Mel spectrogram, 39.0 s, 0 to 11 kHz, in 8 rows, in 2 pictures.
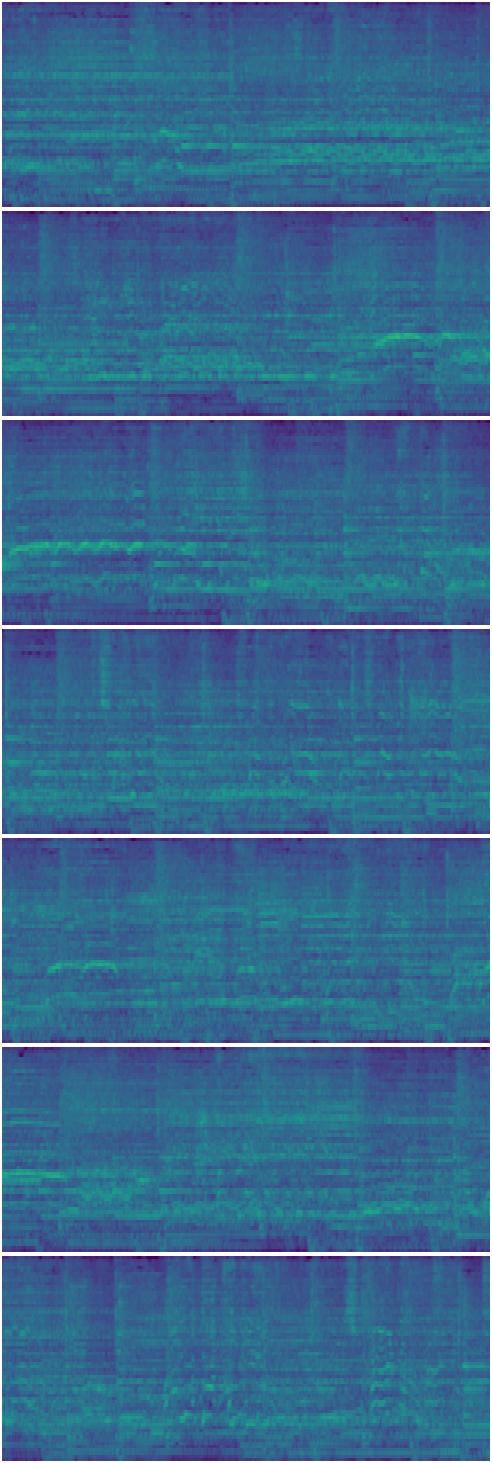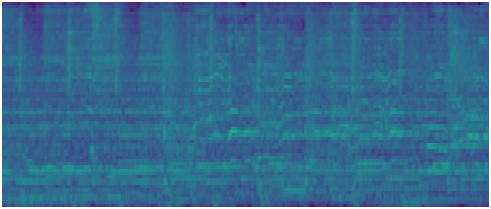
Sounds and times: Gospel music: 0.0s - 39.0s.

